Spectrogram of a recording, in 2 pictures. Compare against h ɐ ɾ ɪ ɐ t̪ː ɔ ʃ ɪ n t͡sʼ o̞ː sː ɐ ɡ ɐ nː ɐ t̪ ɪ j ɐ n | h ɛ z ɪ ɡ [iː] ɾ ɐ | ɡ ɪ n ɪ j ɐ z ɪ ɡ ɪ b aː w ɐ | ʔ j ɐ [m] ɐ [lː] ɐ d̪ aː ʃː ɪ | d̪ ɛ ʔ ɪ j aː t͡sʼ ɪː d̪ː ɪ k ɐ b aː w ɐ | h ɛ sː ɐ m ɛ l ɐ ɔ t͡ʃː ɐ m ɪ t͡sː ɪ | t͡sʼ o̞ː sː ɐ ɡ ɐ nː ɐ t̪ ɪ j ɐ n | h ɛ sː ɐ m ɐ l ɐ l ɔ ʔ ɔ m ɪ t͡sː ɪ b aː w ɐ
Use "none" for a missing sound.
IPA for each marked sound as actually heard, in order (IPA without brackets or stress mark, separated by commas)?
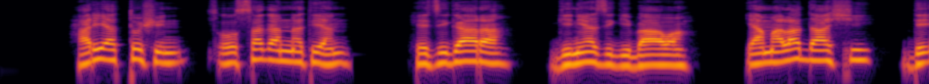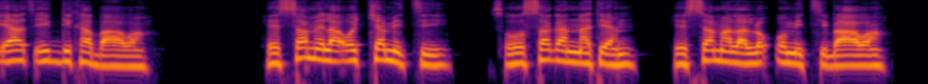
aː, m, l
